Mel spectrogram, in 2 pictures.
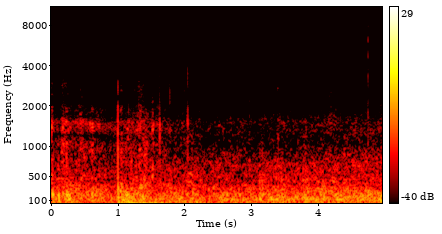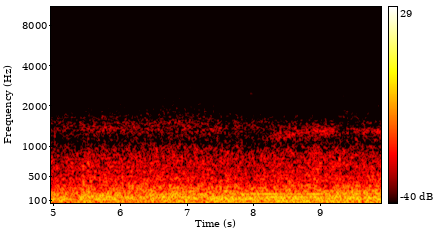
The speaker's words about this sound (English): But first, we got to show some airstrikes.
